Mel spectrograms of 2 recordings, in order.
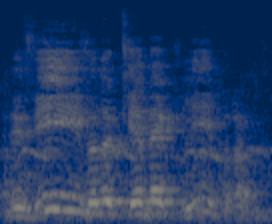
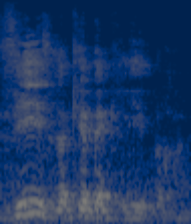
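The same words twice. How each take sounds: First: It is said in a grand, old-fashioned French manner. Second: It is said in the speaker's own plain voice.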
